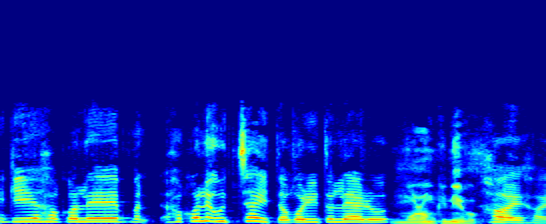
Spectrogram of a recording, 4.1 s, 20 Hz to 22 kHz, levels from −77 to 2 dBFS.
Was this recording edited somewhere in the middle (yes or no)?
no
